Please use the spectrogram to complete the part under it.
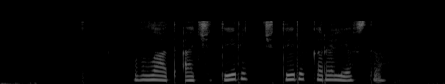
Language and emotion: Russian, neutral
